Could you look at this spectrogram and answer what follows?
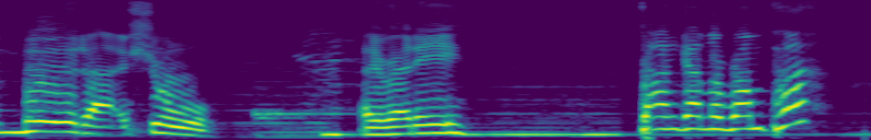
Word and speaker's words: Danganronpa: Danganronpa? Dangarumpa. Dangarumpa. It's the Geordie in me. So from Danganarangarangaloo, we have Zach and Chloe as Junko and Makuro. I've got to say, Danganronpa is my favourite anime, TV show, or game,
